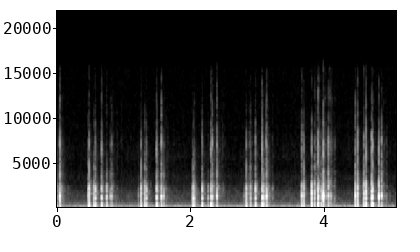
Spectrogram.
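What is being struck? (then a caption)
Small printed cardboard box. Fingernails tap and scratch the faces of a small, hollow, printed cardboard Nintendo Switch controller box held close to the mic. Quick, dry, scratchy clicks come in short clustered bursts, each dying away almost instantly. The bursts have a papery midrange centered near 1.3 kHz with bright edges, over a faint low hum.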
